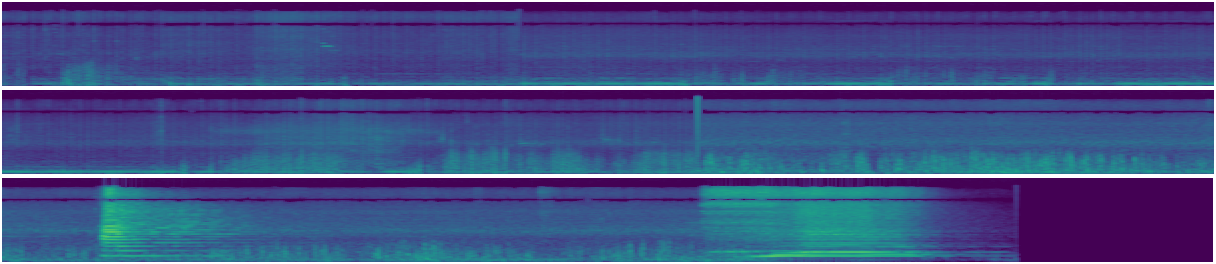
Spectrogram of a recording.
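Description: Riverboat in a river lock: a steady low engine hum gives way to a rougher rumble of wind and water, a short horn blast past the middle, and near the end a loud, low-pitched horn blast about a second and a half long.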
